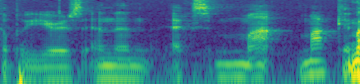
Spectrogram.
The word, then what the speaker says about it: Ex Machina: Ex Machina? – Ex Machina. Ex Machina. Oh, yeah. – How do you say that? – Ex Machina. – Machina. Ex Machina. – It's more Latin.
